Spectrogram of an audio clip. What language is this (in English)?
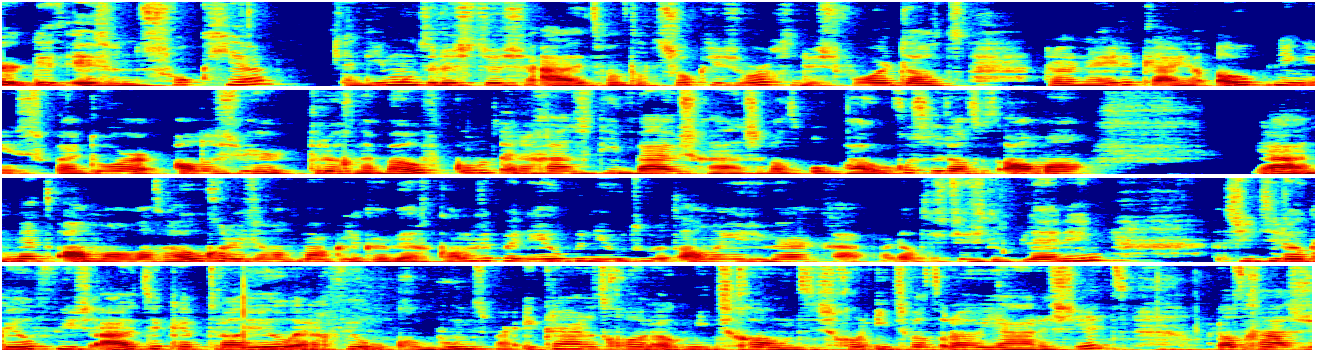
Dutch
